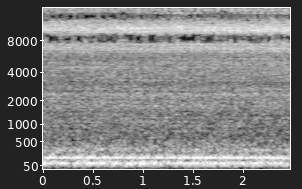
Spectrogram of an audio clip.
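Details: 1996 Toyota Tacoma after head gasket job, fixed no-start caused by misplaced diagnostic port on intake manifold; steady, even low idle with smooth drone and no misses, knocks or hunting, running normally.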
